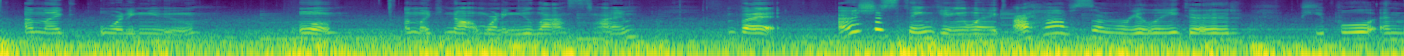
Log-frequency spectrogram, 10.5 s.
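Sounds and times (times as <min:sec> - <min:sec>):
car interior rumble while driving: 0:00.0 - 0:10.5
speech: 0:00.4 - 0:10.5.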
